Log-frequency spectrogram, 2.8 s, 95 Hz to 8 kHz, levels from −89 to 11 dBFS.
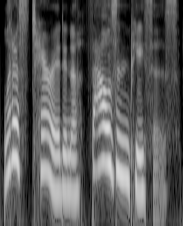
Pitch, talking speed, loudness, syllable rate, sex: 250 Hz, 175 wpm, -16 LUFS, 4.0 syllables/s, female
